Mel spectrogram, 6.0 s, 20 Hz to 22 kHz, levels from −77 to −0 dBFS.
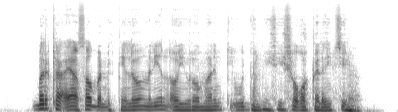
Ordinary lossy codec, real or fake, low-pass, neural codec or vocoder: none; fake; none; codec, 44.1 kHz, 1.7 kbps, Pupu-Codec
